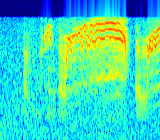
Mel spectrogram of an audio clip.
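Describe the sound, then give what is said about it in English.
A pig squealing sound effect played by pressing a button: a few short grunting squeals followed by a long, high, wavering squeal and a final shrill burst, loud, with no talking. “I need you to hit a little piggly wiggly button for me, buddy.”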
